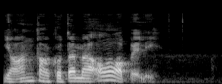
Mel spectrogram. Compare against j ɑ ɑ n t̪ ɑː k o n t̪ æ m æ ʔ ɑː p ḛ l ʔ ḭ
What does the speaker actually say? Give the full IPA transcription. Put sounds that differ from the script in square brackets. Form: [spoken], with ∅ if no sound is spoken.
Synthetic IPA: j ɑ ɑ n t̪ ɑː k o [∅] t̪ æ m æ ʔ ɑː p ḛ l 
